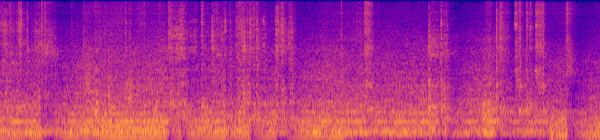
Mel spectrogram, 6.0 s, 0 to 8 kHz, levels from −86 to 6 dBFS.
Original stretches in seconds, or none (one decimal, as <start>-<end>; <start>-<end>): 1.7-3.2; 4.0-4.7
